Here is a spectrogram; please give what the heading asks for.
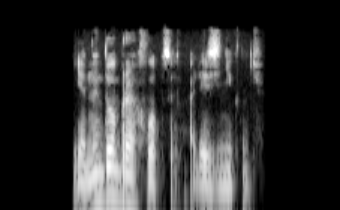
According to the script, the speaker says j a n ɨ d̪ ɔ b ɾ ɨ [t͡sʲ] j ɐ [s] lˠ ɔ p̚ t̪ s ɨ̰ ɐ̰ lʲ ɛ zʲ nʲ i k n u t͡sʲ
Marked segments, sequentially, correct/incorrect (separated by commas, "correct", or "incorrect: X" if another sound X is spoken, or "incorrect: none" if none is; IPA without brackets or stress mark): incorrect: none, incorrect: x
